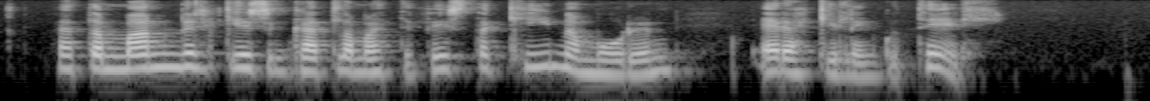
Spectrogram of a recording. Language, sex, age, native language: Icelandic, female, 50-59, Icelandic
